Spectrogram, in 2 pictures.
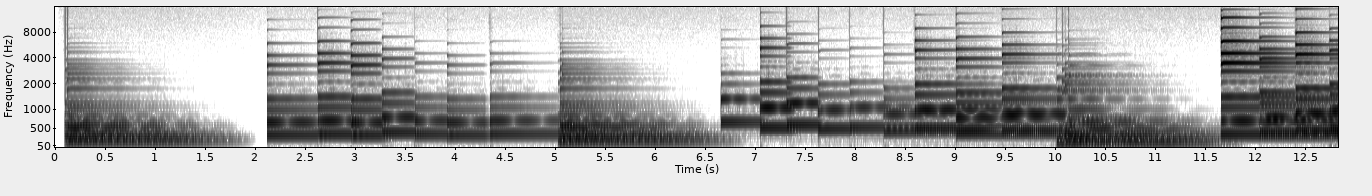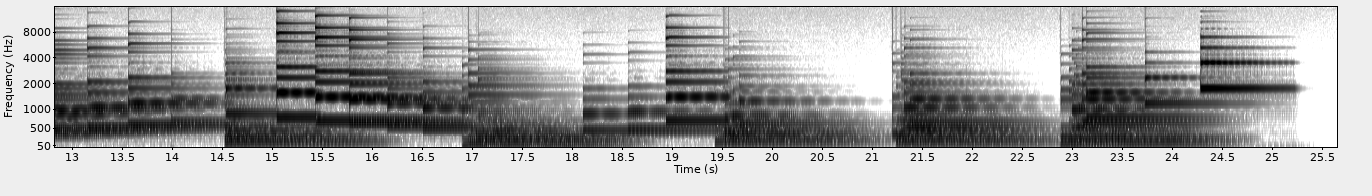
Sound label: New Celeste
